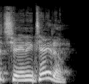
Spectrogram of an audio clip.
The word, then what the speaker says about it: Channing Tatum: I said Channing Tatum.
